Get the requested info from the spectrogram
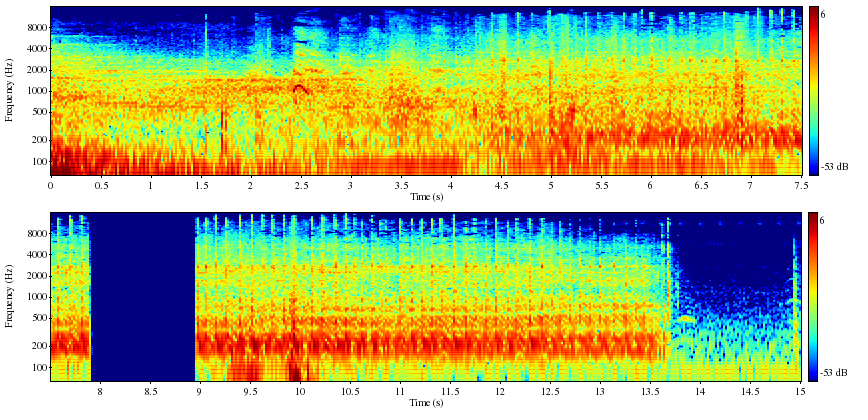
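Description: A chainsaw engine running in two stretches, each cut off suddenly: about eight seconds, a second of dead silence, then about five seconds more.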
